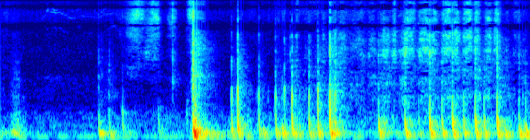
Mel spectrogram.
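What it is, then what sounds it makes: Paperback textbook with glossy card cover. Fingertips and short nails tap and scratch across the orange glossy laminated card back cover of a large "Professional Baking" paperback textbook, a solid stack of paper lying flat with its back cover up. A loud, dull tap stands out, followed by a rapid run of soft, low, thudding taps that die away almost instantly, with faint scratchy brushing between them.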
